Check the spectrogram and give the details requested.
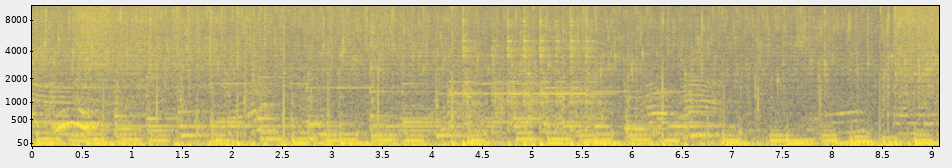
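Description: Pounded spice paste sizzling steadily in hot oil in a wok and being stirred with a spatula: the aromatics being sautéed until fragrant.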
